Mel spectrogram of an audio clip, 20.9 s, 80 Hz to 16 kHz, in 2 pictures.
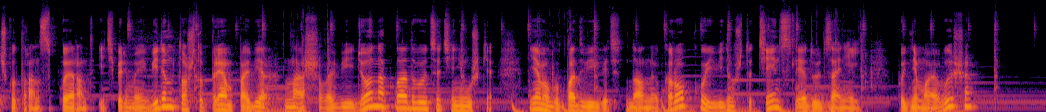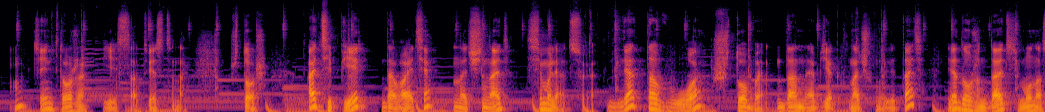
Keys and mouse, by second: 2.1-2.4 shift+middle drag, 4.5 click, 5.2 g, 8.4 g, 11.4 ctrl+z, 12.6-13.1 shift+middle drag.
